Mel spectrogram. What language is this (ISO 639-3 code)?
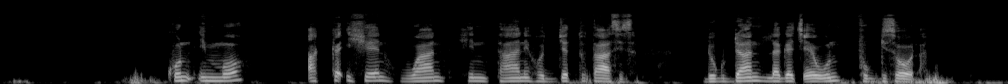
orm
